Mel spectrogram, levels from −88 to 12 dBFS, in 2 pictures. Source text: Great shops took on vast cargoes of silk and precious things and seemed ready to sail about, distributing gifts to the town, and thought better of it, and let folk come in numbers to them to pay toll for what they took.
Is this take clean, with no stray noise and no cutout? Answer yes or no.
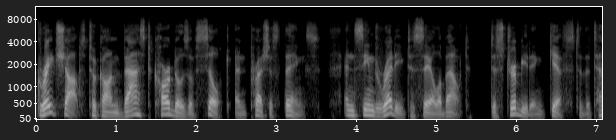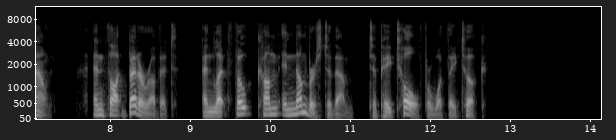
yes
